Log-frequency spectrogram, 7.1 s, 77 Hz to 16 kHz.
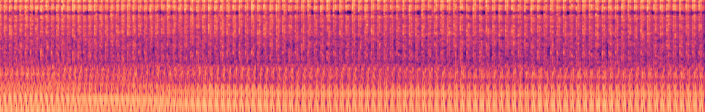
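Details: Freshly rebuilt 2270 engine (heads, align bore, rods, balancing) after an oiling problem took out a main bearing, idling on a test setup: steady, even low thumping with a regular beat, no knocks or rattles; healthy.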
